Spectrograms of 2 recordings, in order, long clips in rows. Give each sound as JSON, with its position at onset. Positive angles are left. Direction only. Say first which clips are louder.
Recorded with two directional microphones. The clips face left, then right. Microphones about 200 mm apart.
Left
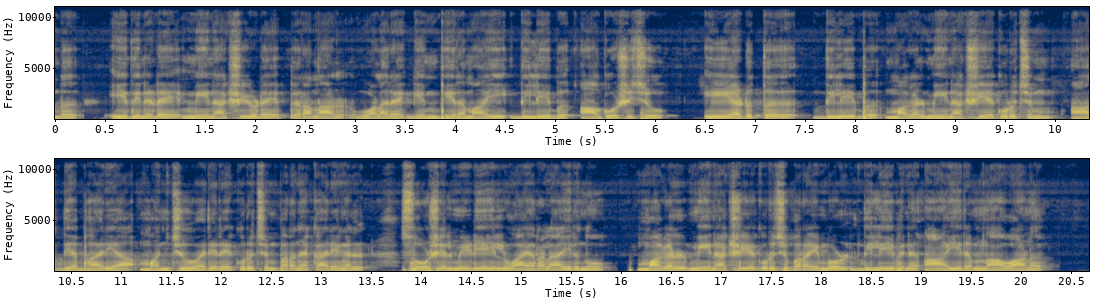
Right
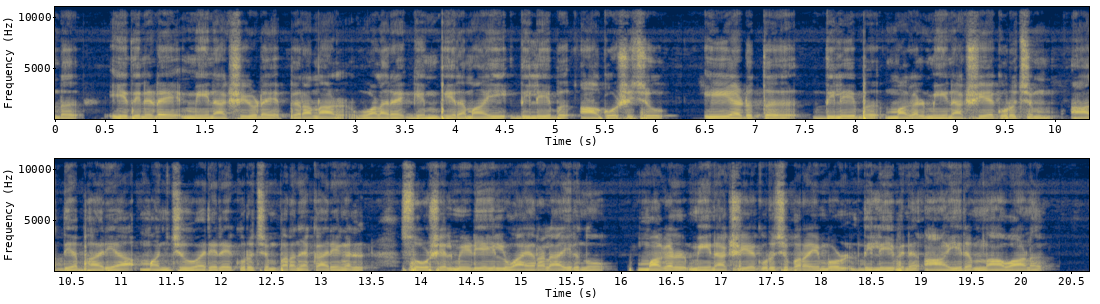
{"t": 0.0, "sound": "speech", "louder": "left 3 dB", "side_deg": 40}
{"t": 16.2, "sound": "speech", "louder": "left 2 dB", "side_deg": 40}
